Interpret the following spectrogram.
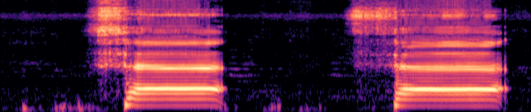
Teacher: জিহ্বার আগাটা সামনের উপরের দাঁতের আগার সাথে লাগবে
